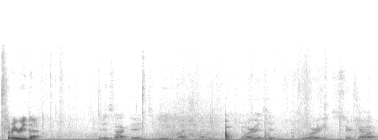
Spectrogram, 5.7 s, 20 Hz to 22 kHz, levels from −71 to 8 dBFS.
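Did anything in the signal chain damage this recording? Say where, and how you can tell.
Yes. A DC step starts at 2.09 s and lasts until 5.12 s. The waveform's zero line jumps to an offset of about -34 dBFS and stays there until it drops back at 5.12 s. Each jump is heard as a low thump or click, while the sound itself carries on unchanged. That points to the converter or analogue input stage, where a recalibration or a switched-in input with its own offset shifts the baseline.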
